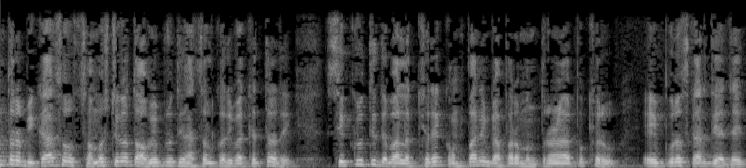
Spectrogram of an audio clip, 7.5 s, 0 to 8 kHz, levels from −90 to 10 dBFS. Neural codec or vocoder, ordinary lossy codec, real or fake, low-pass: none; none; real; 7.2 kHz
